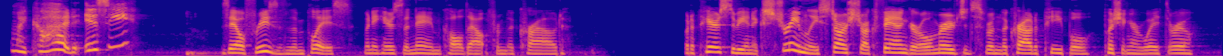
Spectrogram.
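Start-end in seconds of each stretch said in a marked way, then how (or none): 0.1-1.3 put-on very high, very slow anime girl voice. Narrating a scene, voicing someone calling out from the crowd: anime girl voice. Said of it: "anime girl voice. I forgot about that".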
